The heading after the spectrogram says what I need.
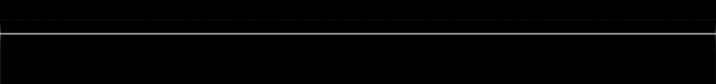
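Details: Simulated tinnitus sound effect: a steady, unbroken high-pitched tone throughout, imitating the constant ringing of tinnitus.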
